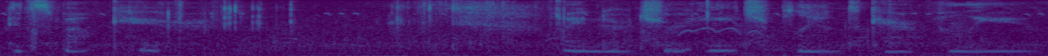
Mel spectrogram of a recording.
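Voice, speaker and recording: A woman voicing a sweet, gentle demon florist in an ASMR roleplay, speaking in a soothing, breathy whisper with unhurried pauses. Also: mid-range voice, flat delivery, noisy background, natural voice. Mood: gentle, reassuring.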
